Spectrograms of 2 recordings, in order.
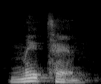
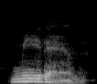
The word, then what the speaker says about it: mitten: Porque si lo pronuncio como si fuera R, sería miren, miren. Y suena como a la orden, ¿no? De miren, en español, miren. Entonces me gusta a mí decir más mitten, mitten. Pero recuerden que en el inglés se puede pronunciar la T fuerte o débil.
